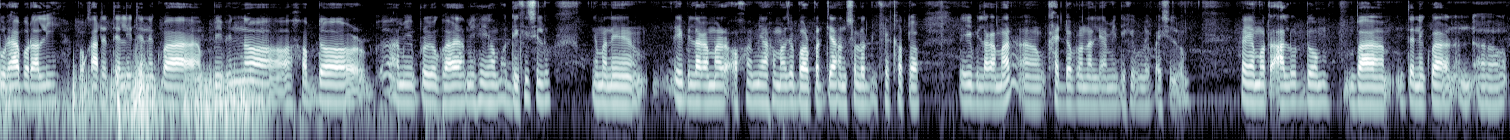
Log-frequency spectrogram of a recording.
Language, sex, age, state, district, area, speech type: Assamese, male, 45-60, Assam, Barpeta, rural, spontaneous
